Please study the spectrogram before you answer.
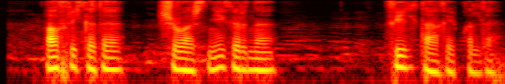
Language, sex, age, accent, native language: Uzbek, male, 18-24, Surxondaryo, Uzbek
